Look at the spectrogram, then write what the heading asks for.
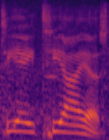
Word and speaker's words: Tatis: And the batter is Bernie Tatis, T-A-T-I-S. Tatis. Hit everything and pronounced it right once, 1 out of 3 times.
